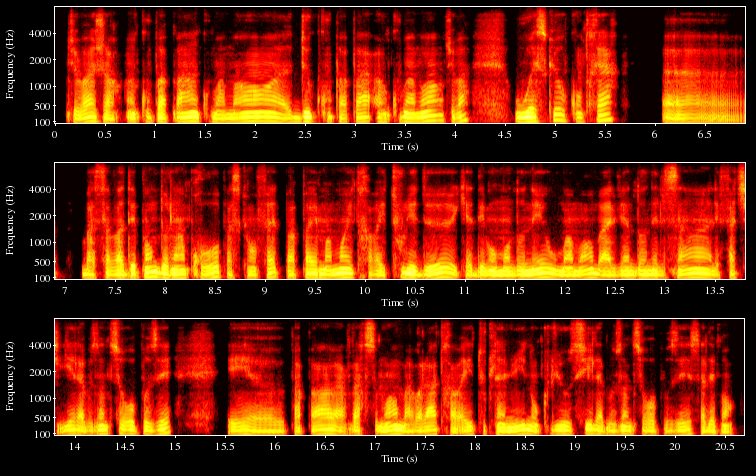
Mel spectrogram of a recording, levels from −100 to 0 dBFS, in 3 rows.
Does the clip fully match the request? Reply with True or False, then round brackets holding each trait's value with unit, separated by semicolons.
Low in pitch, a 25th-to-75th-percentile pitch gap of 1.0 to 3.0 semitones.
True (95 Hz; 2.7 semitones)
